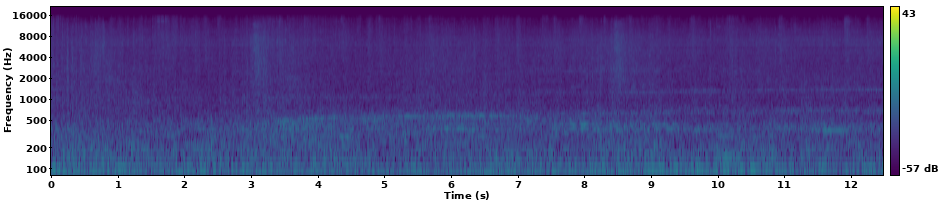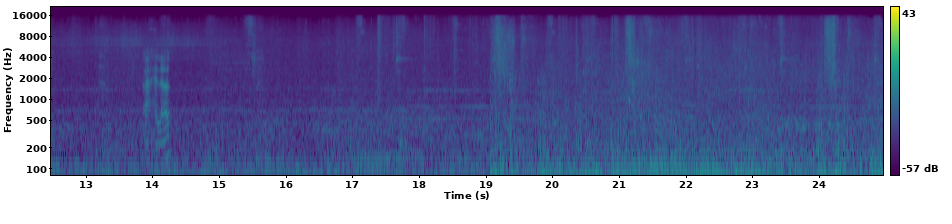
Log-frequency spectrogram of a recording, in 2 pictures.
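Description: A storm wind roars steadily and grows louder.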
